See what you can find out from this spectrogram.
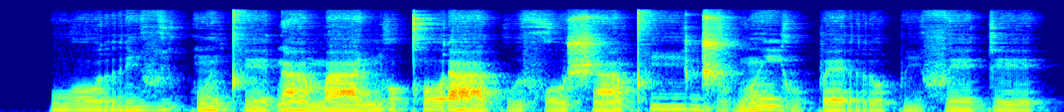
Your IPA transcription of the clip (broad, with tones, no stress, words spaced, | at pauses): woː˨ri˨vi˨kʷĩ˨˦ pʰe˨ ɗã˨maː˨ɲo˦kʼo˦ ɾaː˨kʷɪ˨fo˨ ʃã˨˦ pʰiː˦d͡ʒʊ˨ɡʷĩ˦ ju˨ pɛ˨rʊ˨pi˨ feː˦ke˦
